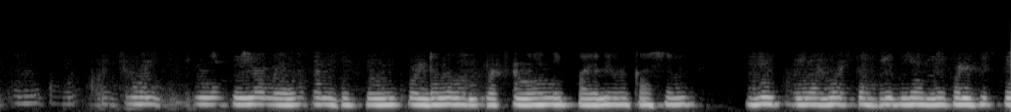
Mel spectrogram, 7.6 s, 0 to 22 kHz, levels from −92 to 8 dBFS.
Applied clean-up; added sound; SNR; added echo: neural mask model DeepFilterNet 3.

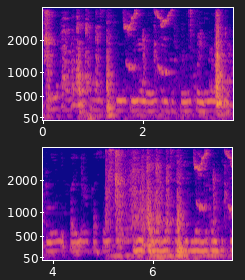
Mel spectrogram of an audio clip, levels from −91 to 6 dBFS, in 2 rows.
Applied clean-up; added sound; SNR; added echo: classical method WPE with log-MMSE.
